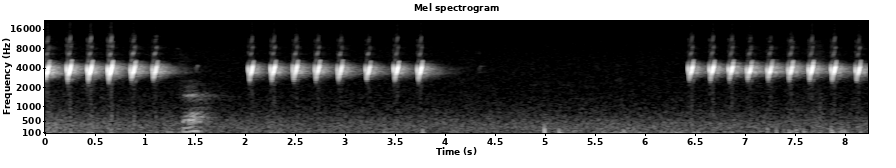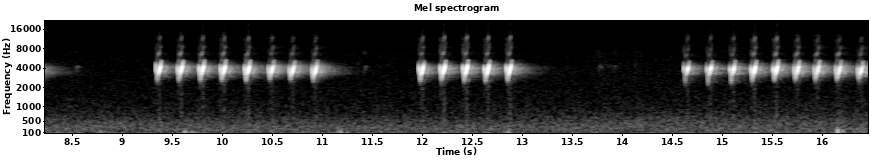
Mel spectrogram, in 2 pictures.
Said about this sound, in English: Start recording again, bird 318. He's in robust song.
